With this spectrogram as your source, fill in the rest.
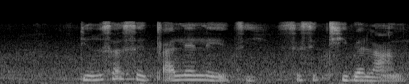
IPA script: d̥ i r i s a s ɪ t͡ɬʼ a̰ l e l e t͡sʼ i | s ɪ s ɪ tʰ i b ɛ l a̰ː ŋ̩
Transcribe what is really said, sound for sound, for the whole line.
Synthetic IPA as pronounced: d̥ i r i s a s ɪ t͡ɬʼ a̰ l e l e t͡sʼ i | s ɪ s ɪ tʰ i b ɛ l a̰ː ŋ̩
